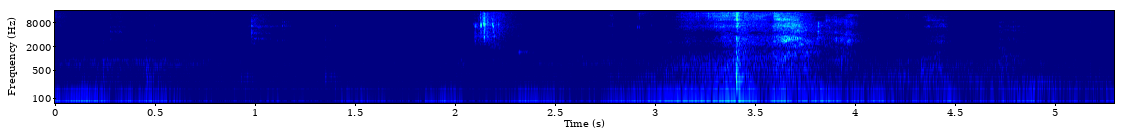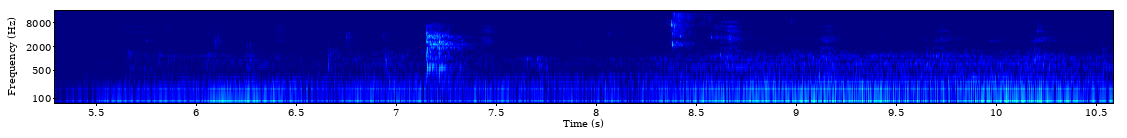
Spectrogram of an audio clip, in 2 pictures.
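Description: A person chewing salmon sashimi up close, with soft mouth sounds and a few sharp clicks; the loudest click comes about three and a half seconds in.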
